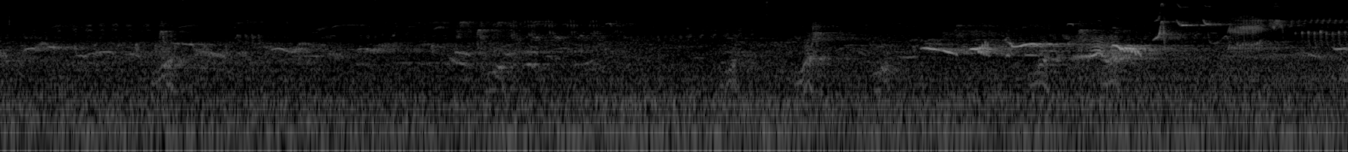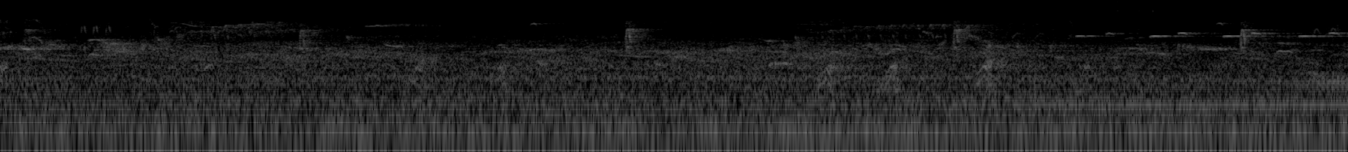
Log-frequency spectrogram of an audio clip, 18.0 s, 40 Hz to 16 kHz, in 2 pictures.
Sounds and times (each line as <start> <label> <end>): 14.0 Passage Helikopter 17.9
